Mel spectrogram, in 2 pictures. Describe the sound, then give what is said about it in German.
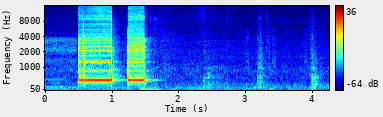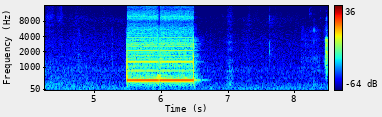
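An outgoing phone call rings: a steady electronic ringback tone sounds in short bursts near the start, then pauses in near silence before one longer ring repeats. No one speaks. “Wir machen das jetzt am Telefon. Also ich hoffe, dass das mit der Qualität gleich gut klappt und rufen wir doch mal durch.”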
